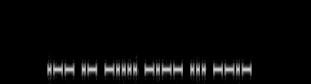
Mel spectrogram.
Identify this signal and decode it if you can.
Morse code, heard as a keyed tone, about 44 wpm, 700 Hz. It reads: WA6YSQ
